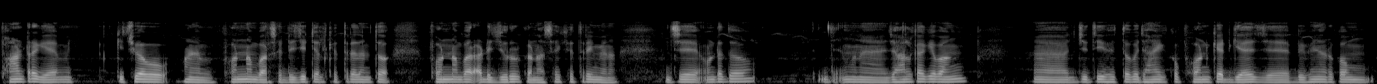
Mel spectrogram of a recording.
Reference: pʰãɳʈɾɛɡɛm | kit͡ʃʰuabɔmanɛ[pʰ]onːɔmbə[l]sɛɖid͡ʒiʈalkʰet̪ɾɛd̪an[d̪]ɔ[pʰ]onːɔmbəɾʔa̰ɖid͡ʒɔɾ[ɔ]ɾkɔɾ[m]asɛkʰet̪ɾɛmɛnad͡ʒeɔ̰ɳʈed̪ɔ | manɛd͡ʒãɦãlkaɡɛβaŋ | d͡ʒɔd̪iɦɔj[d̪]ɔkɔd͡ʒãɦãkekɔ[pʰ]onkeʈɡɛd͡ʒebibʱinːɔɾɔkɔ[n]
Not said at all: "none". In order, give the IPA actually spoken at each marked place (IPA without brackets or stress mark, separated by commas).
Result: pʰ, ɾ, t̪, pʰ, u, n, t̪, pʰ, m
